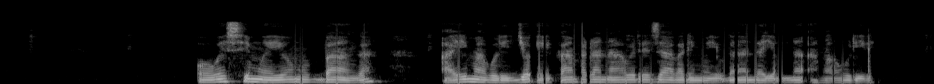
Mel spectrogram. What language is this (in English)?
Ganda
